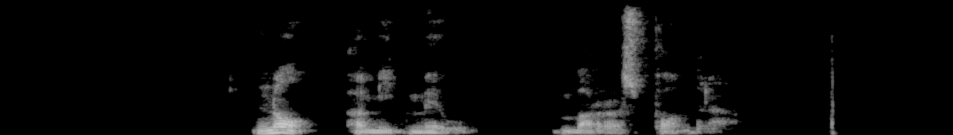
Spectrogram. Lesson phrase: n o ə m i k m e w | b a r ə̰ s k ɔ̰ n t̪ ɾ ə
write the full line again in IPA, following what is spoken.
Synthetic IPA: n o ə m i k m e w | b a r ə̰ s p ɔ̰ n d̪ ɾ ə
